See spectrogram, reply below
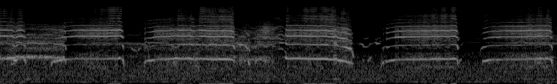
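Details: Peregrine falcon chicks, three siblings, begging as food arrives at a University of Montreal nestbox, Canada, 21 June 2022; five long, strained, nasal wails, each about a second, separated by short clean gaps.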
